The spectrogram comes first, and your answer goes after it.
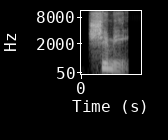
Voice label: "shimmy", Indian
